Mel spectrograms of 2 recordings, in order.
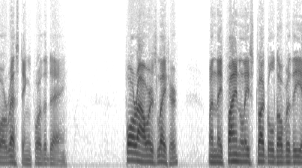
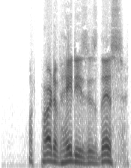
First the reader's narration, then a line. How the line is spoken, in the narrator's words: Giordino rasped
